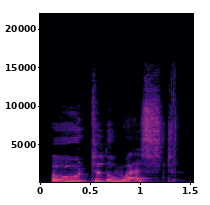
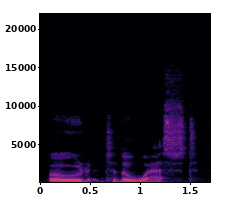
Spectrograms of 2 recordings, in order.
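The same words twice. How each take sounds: First: Much higher, hammed-up recital; mock-theatrical. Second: Said in the usual way. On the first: Streamer repeats the poetry example, mock-theatrical. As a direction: declaim it high, like a silly poet.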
